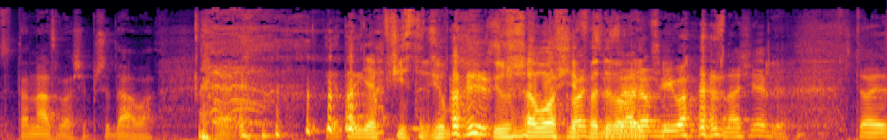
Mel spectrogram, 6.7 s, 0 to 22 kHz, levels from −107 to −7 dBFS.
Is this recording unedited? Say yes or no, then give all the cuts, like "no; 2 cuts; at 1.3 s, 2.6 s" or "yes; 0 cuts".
no; 3 cuts; at 2.9 s, 3.4 s, 5.4 s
